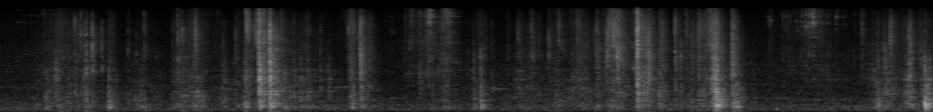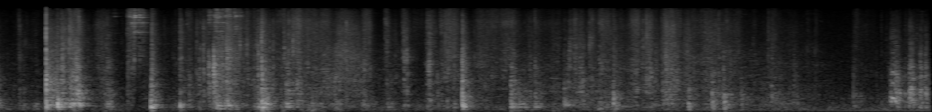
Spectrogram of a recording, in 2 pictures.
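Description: A key scraping and slitting packing tape on a cardboard box, then the box flaps pulled open and the cardboard and a boxed part handled: irregular scrapes, rustles and light knocks, busiest about halfway through.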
